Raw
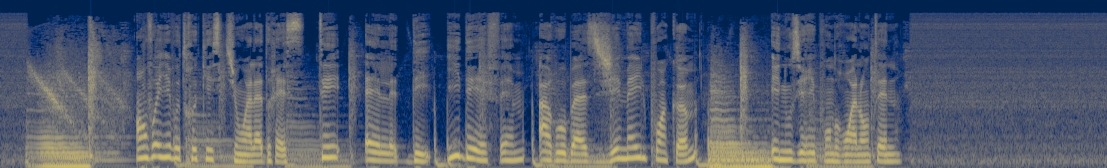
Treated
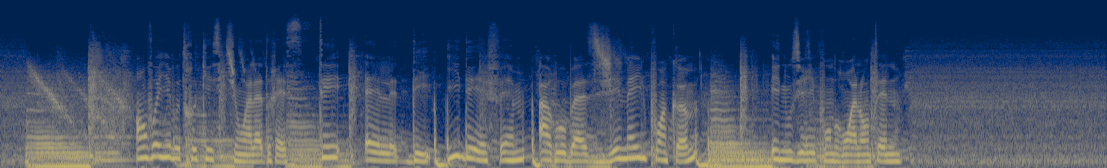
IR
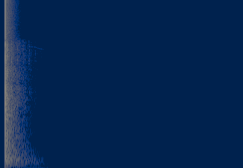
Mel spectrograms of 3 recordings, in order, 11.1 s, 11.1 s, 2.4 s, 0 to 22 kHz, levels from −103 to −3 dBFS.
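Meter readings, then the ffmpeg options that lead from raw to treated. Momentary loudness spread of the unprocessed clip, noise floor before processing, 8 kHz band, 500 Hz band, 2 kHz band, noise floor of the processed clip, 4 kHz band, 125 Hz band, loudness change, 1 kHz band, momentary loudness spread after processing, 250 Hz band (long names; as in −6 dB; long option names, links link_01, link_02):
5 LU, −53 dBFS, below −20 dB, −4.0 dB, −7.0 dB, −49 dBFS, −13.0 dB, −1.0 dB, −3.5 dB, −4.0 dB, 18 LU, −3.0 dB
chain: -filter_complex "[0:a]lowpass=1600,alimiter=level_in=5.5dB:limit=-24dB:level=0:latency=1:release=83,volume=-5.5dB,asplit=4[link_01][link_02][link_03][link_04];[link_02]adelay=113,afreqshift=80,volume=-20.5dB[link_05];[link_03]adelay=226,afreqshift=160,volume=-29.1dB[link_06];[link_04]adelay=339,afreqshift=240,volume=-37.8dB[link_07];[link_01][link_05][link_06][link_07]amix=inputs=4:normalize=0,volume=6.5dB"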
